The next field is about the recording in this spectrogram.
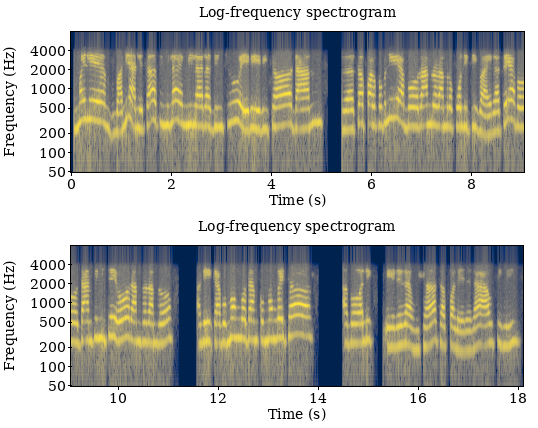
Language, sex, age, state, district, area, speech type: Nepali, female, 45-60, West Bengal, Alipurduar, rural, conversation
